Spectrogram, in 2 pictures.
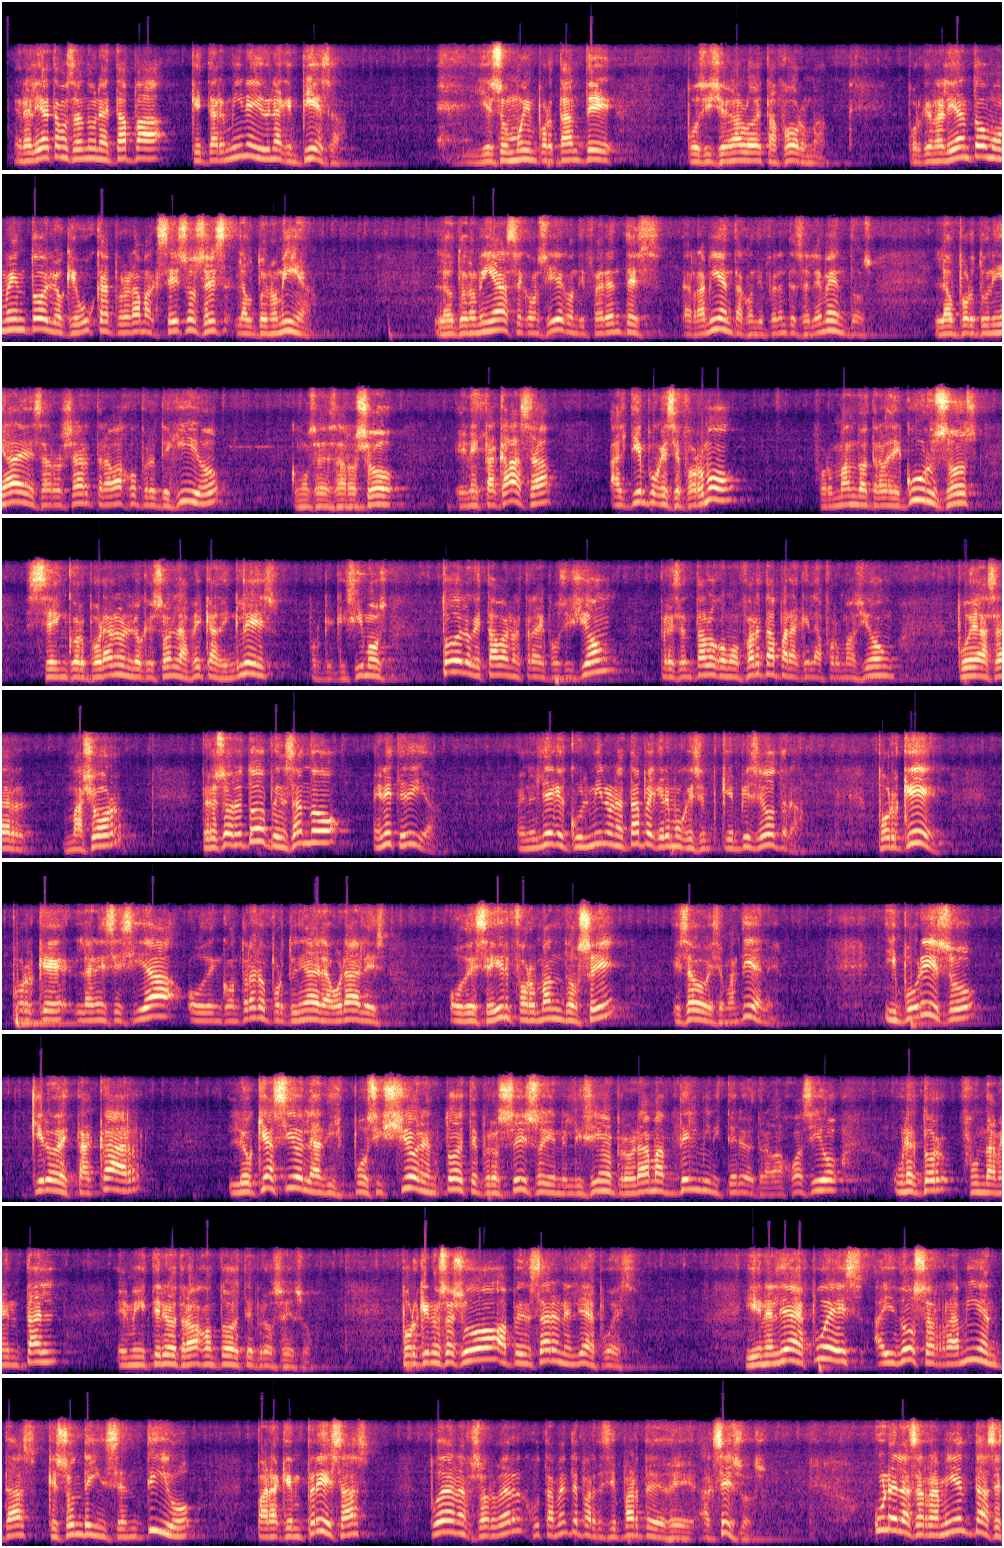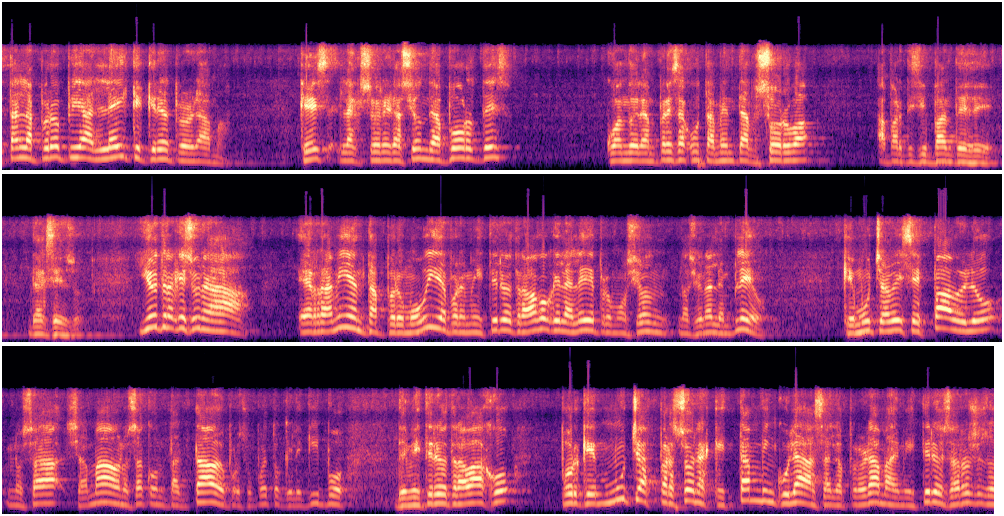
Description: Palabras de los ministros de Desarrollo Social y Trabajo
El ministro de Desarrollo Social, Martín Lema, y su par de Trabajo, Pablo Mieres, participaron en el acto por la finalización del programa Accesos, de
